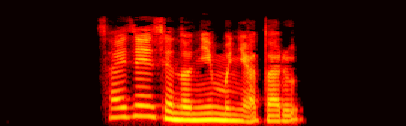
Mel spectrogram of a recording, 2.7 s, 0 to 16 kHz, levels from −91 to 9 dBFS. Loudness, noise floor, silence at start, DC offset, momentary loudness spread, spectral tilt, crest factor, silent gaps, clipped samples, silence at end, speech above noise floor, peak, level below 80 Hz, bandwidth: -20 LUFS; under -90 dBFS; 0.65 s; under 0.1%; 11 LU; -5.5 dB/octave; 16 dB; none; under 0.1%; 0.7 s; over 71 dB; -6 dBFS; -68 dBFS; 9.6 kHz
